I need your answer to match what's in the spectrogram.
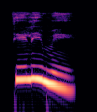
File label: "ತಾಲೀಮ", Kannada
